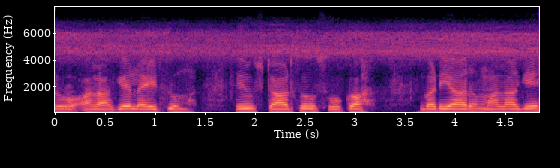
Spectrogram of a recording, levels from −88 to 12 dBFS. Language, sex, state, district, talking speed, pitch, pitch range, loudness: Telugu, male, Andhra Pradesh, Sri Satya Sai, 100 wpm, 170 Hz, 165-180 Hz, -16 LUFS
